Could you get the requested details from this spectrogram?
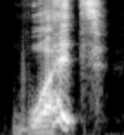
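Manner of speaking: high-pitched, rising "what"; re-enacted astonishment; retold disbelief. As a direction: blurt a stunned question. Retold reaction to the verse.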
